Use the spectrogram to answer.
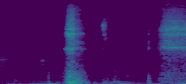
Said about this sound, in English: you breathing too fucking much. Slow it down.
